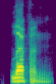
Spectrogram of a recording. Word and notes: leaven: American English

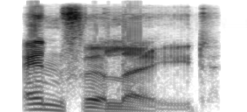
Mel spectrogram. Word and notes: enfilade: British English

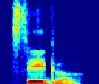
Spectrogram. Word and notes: saiga: Indian

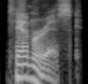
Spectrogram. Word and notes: tamarisk: American English

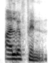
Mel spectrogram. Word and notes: olefin: Indian

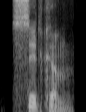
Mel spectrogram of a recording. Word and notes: sitcom: British English

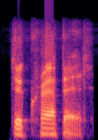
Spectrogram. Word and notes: decrepit: American English

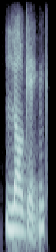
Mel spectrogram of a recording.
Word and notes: logging: Indian

